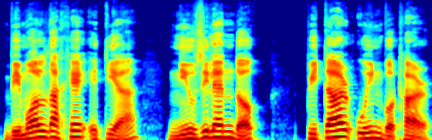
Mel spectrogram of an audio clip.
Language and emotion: Assamese, neutral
